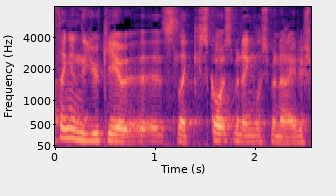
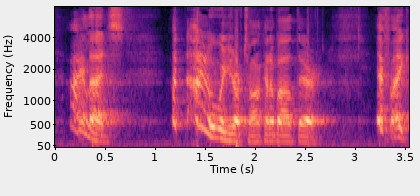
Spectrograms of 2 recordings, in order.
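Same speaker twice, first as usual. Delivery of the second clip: sing-song, laid-on, put-on Irish accent. Telling a joke, giving the Irishman's line: Irish accent. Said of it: "Then the Irishman says".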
